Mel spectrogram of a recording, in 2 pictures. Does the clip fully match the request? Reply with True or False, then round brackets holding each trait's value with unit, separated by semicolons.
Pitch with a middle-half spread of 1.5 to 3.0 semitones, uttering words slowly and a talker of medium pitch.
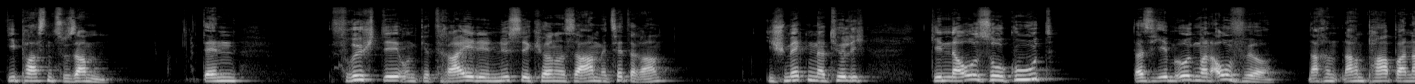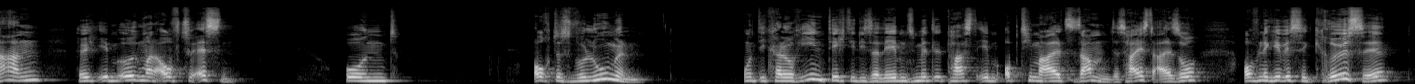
True (2.7 semitones; 115 wpm; 170 Hz)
